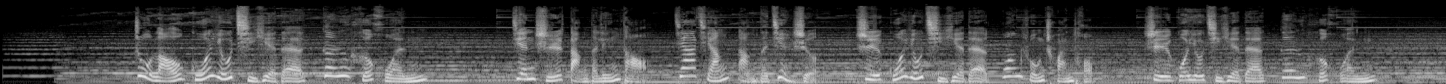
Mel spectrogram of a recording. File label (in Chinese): 专题 企业 稳重; 齐鲁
